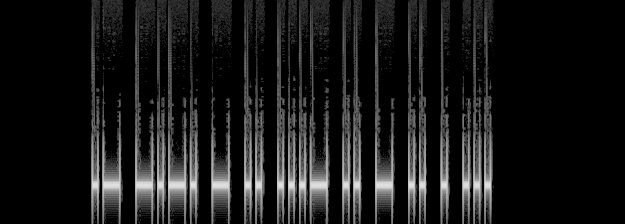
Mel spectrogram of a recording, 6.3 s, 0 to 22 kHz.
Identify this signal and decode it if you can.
Morse code, heard as a keyed tone, about 22 wpm, 700 Hz. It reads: ACTIVITIES
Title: ES:S Suffix - Top 100 Words with Base Words 22wpm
